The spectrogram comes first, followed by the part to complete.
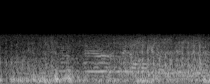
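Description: Westland Sea King helicopter hovering at a distance, its rotor and engine drone blended with the chatter of nearby spectators.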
